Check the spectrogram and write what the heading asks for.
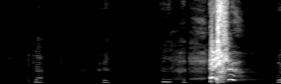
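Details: Sneezing fit while trying to hold the sneezes in: a few short, stifled, breathy bursts, then one full, loud sneeze.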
